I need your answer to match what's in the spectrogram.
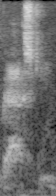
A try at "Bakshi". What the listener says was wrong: We're saying Bakshi and you're saying Bashki.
